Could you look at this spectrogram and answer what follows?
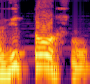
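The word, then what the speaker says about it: ветошный: И мы видим витошка, витошников, витошник, «А, витошный. Ударение именно на букву О, а не на букву Е, как это принято сейчас.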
